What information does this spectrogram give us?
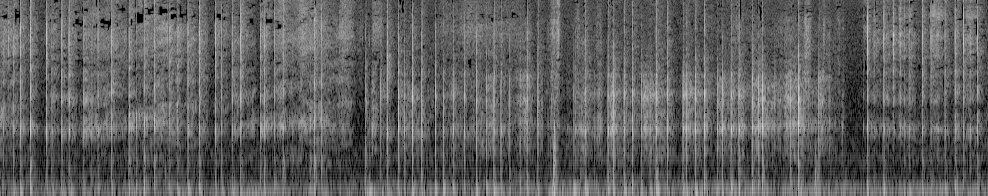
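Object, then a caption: Paperback coloring book with glossy card cover. A medium softcover coloring book with a glossy card cover lies flat as a solid stack of paper while fingertips and nails tap and rub across its cover. A steady stream of quick, dry taps and soft scratchy rubbing runs throughout, with low thuds from the book body beneath sharper clicks.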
